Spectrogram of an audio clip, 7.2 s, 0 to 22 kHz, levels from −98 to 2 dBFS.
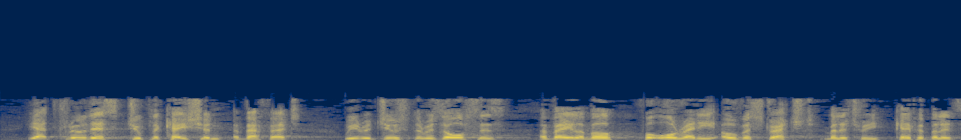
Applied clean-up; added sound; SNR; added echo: none; none; none; none.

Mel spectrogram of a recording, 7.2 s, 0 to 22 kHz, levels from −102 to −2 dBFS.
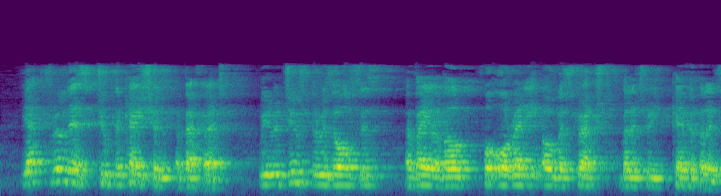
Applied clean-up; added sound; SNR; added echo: none; none; none; reverberation time 0.7 s.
